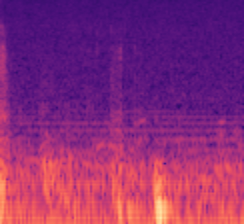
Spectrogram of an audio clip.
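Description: A pause in speech: low steady hum and room tone picked up through a lectern microphone, with a brief click at the start and a single soft low thump a little past halfway.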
